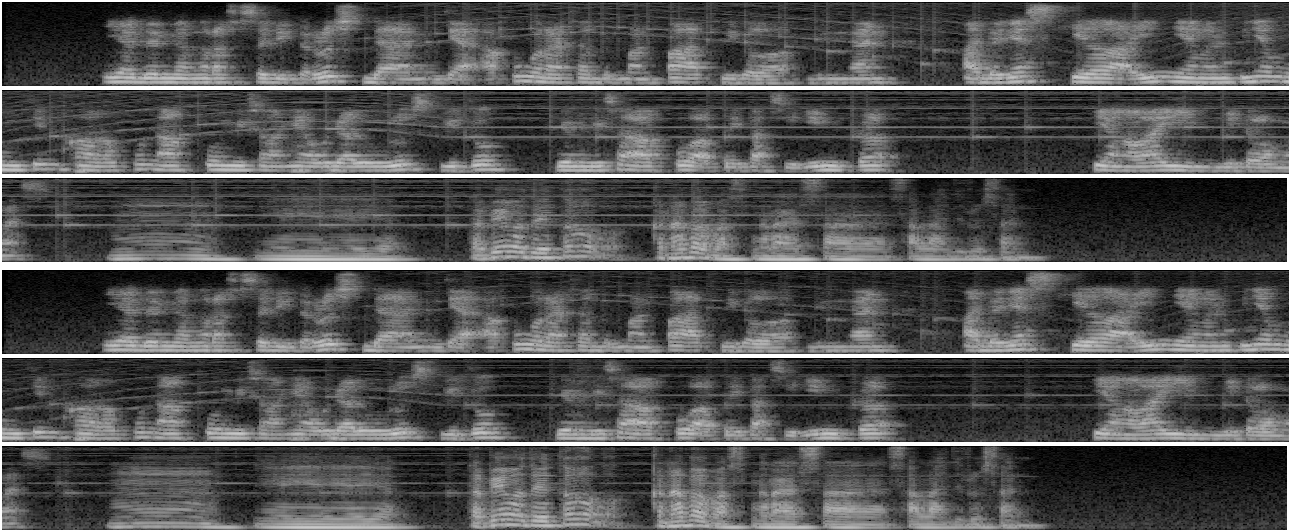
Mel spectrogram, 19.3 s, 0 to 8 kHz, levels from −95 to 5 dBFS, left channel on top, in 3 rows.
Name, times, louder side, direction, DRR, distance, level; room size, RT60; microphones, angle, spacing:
voice 1, 0.5-4.4 4.8-9.0 9.2-10.9 11.9-13.1, left 1 dB, 10° left, 0.7 m, -25 dB
sound 1, 1.6-17.3, left 11 dB, 50° left, 0.8 m, -38 dB
voice 2, 13.4-14.9 15.2-18.1, right 1 dB, 45° right, 0.6 m, -26 dB
3.5 x 2.1 x 3.2 m
head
